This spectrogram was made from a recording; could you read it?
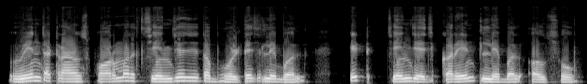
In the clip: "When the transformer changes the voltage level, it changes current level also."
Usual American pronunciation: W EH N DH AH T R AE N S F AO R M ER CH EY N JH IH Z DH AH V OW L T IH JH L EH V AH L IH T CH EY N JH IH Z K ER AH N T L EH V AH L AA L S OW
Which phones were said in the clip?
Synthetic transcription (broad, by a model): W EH N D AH T R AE N S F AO R M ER CH EY N JH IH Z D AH B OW L T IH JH L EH B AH L IH T CH EY N JH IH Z K ER AH N T L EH B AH L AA L S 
